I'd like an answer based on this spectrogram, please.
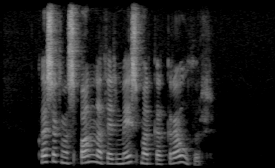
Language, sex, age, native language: Icelandic, female, 50-59, Icelandic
